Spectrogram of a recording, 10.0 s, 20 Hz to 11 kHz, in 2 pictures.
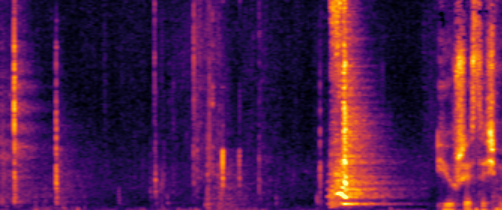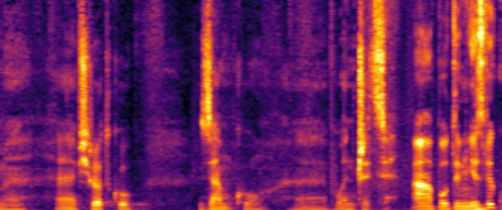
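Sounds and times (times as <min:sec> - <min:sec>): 
heavy castle door creaking and scraping open: 0:01.9 - 0:04.2
speech: 0:04.4 - 0:10.0.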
